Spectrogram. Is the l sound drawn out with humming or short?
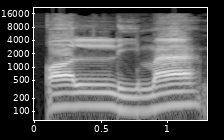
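short. The l is short with no nasal hum. The speaker calls it right. "pendek saja"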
